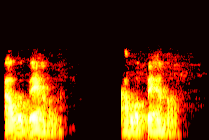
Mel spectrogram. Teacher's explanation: the mid-tone will be attached to the first syllable and the low tone to the last syllable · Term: declarative tone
